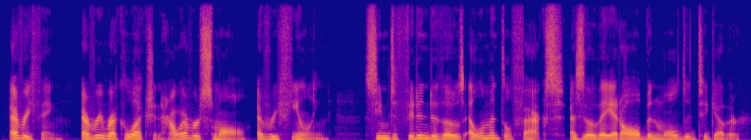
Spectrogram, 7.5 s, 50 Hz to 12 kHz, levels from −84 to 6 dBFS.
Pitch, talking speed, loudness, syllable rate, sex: 185 Hz, 175 wpm, -20 LUFS, 6.6 syllables/s, female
